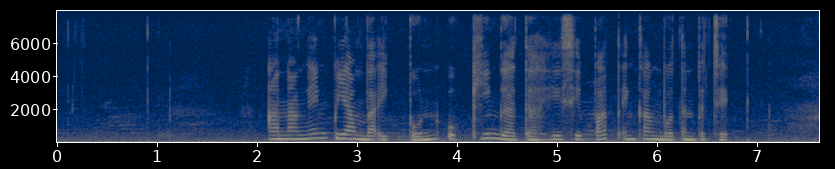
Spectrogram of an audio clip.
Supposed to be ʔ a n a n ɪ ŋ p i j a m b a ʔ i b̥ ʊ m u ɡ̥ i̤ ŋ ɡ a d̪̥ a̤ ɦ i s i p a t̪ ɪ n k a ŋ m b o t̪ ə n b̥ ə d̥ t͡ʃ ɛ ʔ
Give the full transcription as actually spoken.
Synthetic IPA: ʔ a n a ŋ ɪ ŋ p i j a m b a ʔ i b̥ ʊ n u ɡ̥ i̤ ŋ ɡ a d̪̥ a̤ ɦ i s i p a t̪ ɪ ŋ k a ŋ m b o t̪ ə n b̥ ə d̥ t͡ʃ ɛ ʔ

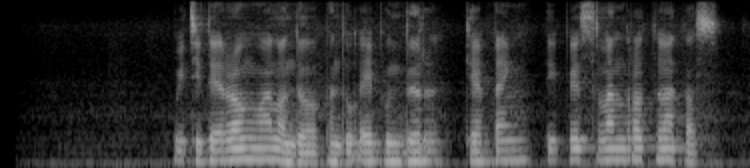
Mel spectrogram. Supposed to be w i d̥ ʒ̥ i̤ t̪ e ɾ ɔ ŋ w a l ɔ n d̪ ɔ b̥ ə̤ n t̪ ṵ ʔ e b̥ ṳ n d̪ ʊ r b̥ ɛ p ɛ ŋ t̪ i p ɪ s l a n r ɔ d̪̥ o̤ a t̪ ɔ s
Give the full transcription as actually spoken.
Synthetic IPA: w i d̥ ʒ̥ i̤ t̪ e ɾ ɔ ŋ w a l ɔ n d̪ ɔ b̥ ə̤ n t̪ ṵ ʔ e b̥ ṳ n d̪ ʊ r ɡ̥ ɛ p ɛ ŋ t̪ i p ɪ s l a n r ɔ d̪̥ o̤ a t̪ ɔ s

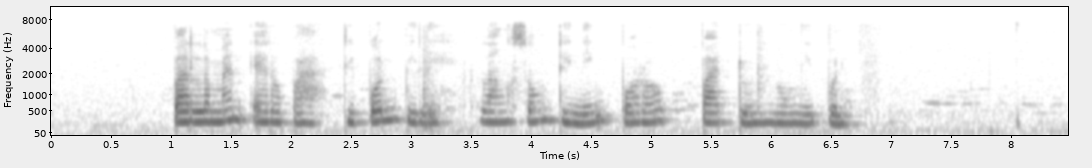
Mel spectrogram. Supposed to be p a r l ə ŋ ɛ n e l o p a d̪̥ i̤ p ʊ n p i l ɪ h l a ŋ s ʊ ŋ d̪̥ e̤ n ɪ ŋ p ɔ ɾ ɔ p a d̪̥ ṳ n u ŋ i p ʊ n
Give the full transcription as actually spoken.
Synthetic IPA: p a r l ə m ɛ n e ɾ o p a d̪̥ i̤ p ʊ n p i l ɪ h l a ŋ s ʊ ŋ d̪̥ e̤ n ɪ ŋ p ɔ ɾ ɔ p a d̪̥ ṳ n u ŋ i p ʊ n

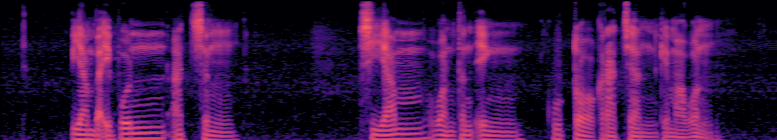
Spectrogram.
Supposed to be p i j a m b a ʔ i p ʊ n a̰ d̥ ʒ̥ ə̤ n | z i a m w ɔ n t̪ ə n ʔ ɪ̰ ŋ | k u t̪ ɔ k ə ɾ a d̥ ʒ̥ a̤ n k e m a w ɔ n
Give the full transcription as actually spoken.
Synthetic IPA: p i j a m b a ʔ i p ʊ n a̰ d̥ ʒ̥ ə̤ ŋ | s i a m w ɔ n t̪ ə n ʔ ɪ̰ ŋ | k u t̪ ɔ k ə ɾ a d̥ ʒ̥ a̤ n k e m a w ɔ n

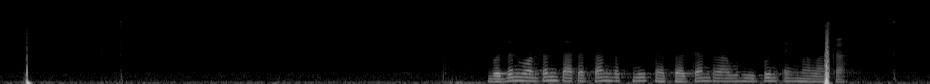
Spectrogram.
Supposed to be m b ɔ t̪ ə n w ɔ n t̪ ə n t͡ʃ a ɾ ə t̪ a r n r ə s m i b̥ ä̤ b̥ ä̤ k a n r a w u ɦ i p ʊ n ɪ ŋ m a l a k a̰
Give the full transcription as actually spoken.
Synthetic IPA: m b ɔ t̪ ə n w ɔ n t̪ ə n t͡ʃ a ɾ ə t̪ a n r ə s m i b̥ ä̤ b̥ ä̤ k a n r a w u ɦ i p ʊ n ɪ ŋ m a l a k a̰

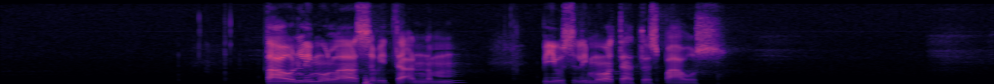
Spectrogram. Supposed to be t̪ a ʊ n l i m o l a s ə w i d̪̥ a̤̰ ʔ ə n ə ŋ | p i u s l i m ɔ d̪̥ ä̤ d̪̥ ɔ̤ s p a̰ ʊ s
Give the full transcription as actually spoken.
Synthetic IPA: t̪ a ʊ n l i m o l a s ə w i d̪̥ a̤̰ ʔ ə n ə m | p i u s l i m ɔ d̪̥ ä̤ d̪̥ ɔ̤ s p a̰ ʊ s

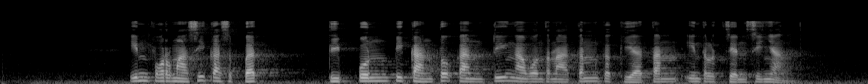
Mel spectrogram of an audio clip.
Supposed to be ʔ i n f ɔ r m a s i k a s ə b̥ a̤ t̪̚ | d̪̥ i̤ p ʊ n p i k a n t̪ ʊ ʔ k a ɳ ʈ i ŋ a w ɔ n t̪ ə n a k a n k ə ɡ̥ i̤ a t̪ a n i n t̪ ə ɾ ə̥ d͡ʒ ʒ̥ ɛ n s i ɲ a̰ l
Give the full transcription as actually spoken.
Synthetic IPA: ʔ i n f ɔ r m a s i k a s ə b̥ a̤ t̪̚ | d̪̥ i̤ p ʊ n p i k a n t̪ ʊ ʔ k a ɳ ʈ i ŋ a w ɔ n t̪ ə n a k ə n k ə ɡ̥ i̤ a t̪ a n i n t̪ ə l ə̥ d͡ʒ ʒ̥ ɛ n s i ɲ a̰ l

